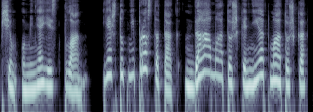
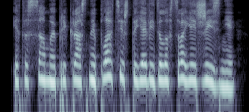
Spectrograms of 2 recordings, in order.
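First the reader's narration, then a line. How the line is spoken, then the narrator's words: Breathed in admiration. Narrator (Russian): восхищенно выдохнула Мари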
